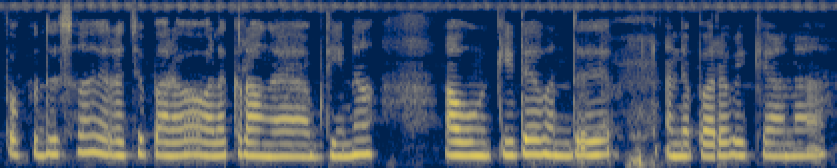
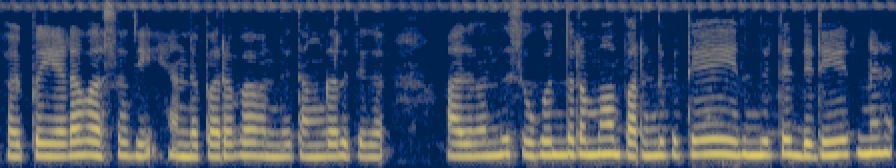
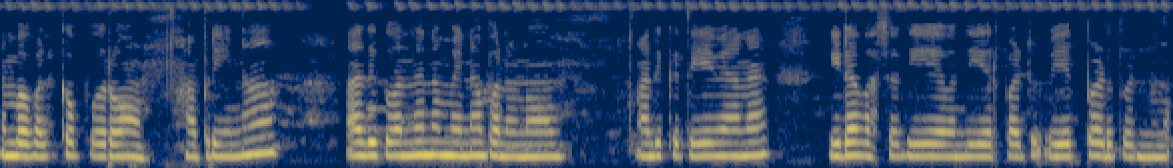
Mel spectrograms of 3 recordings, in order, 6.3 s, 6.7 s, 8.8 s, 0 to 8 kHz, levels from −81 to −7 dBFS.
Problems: none marked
